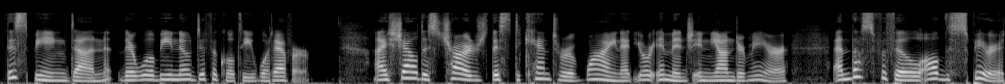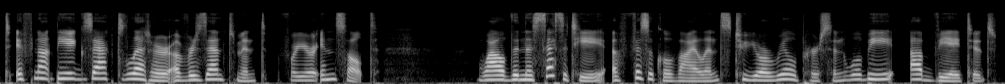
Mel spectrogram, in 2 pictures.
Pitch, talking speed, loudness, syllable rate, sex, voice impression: 205 Hz, 150 wpm, -19 LUFS, 4.8 syllables/s, female, feminine, adult-like, slightly intellectual, sincere, slightly friendly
